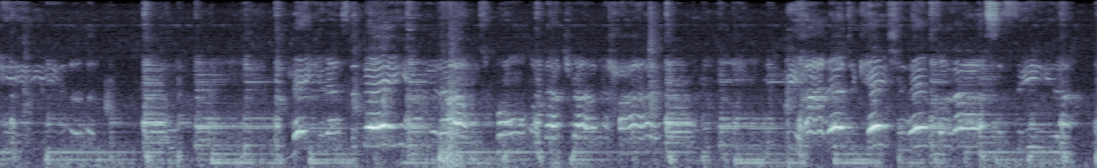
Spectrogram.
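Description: A song with acoustic guitar and a voice singing over it.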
